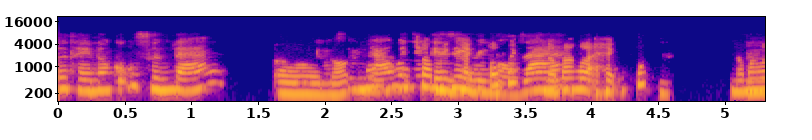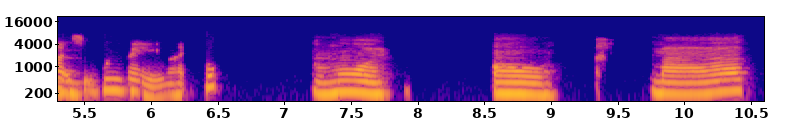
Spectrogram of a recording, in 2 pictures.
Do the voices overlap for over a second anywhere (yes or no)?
yes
